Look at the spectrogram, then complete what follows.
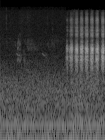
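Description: A Eurasian magpie gives a fast, harsh chattering call, about seven rasping notes in a quick even burst, loud after a few faint earlier chirps against quiet background hiss.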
